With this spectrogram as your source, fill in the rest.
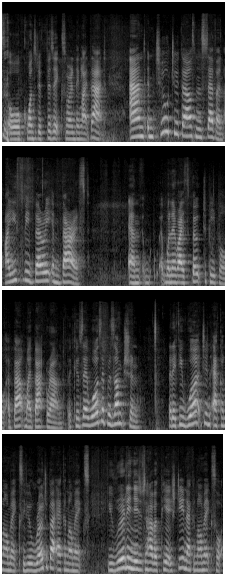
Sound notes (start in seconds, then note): none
